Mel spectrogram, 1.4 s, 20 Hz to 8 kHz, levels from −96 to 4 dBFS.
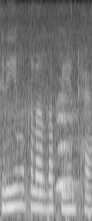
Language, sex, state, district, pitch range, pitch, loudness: Punjabi, female, Karnataka, Bangalore, 190-220 Hz, 210 Hz, -14 LUFS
